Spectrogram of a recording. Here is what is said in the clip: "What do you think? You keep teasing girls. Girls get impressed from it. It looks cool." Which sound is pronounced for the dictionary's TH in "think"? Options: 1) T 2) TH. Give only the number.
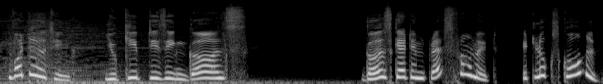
1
